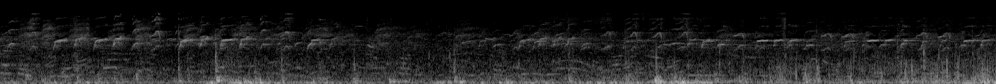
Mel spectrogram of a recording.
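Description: Small birds chirping: many short, quick calls, with a low rumble underneath.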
